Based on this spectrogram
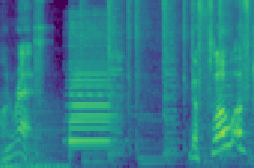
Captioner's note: car horn honking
